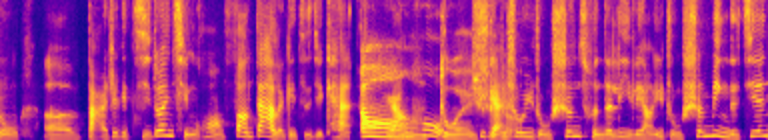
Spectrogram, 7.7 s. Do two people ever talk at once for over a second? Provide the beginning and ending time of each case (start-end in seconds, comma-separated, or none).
3.6-5.2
